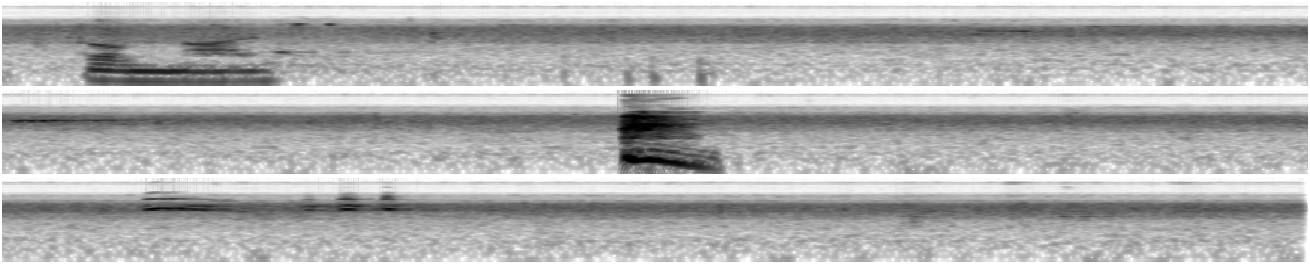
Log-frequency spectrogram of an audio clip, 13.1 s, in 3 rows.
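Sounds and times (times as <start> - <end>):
rain falling on a pond: 0.0 - 13.0
bird chirps: 3.2 - 4.9, 9.2 - 10.2.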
